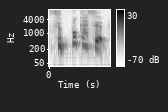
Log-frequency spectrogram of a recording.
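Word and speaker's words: すっぽかす: 발음도 재밌어요. 스포카시쳤단다요. 이렇게 되는데요. 기본형은 스포카스입니다. 스포카스.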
